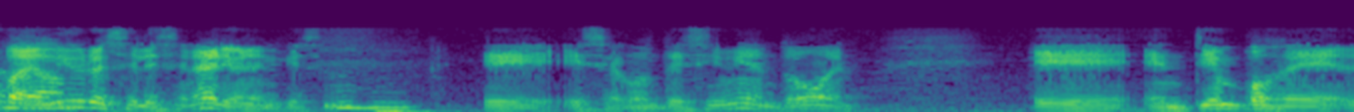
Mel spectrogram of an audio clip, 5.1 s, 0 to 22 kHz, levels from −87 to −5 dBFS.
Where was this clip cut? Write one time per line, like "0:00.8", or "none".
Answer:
0:01.2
